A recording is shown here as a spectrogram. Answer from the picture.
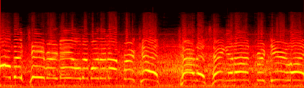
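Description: A man's hockey radio play-by-play commentary calling a fight, spoken continuously with no pauses.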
